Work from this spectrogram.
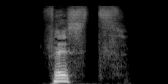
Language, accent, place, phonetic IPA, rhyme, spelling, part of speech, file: German, Germany, Berlin, [fɛst͡s], -ɛst͡s, Fests, noun, De-Fests.ogg
- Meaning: genitive singular of Fest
